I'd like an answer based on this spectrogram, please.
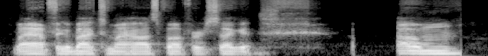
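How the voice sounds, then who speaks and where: A man's voice: medium pitch, monotone, very fast, dry recording. A man hosting a casual sports chat over an online call whose audio keeps cutting in and out; he rambles and trails off with fillers. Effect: choppy call audio cutting in and out. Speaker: sports podcast host.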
